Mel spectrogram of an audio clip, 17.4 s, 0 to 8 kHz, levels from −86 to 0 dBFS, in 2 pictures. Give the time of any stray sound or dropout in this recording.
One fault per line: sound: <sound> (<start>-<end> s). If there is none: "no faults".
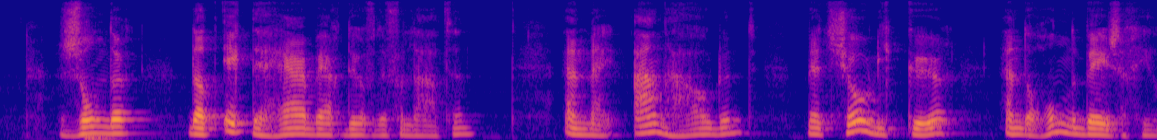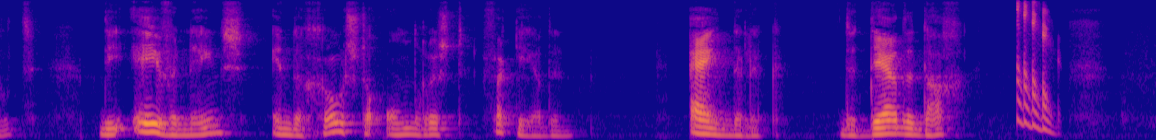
sound: chirp (16.3-16.6 s)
